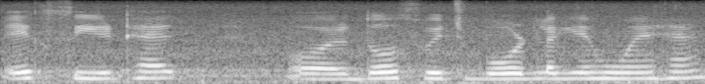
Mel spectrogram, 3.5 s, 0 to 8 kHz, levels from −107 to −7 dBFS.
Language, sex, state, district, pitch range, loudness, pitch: Hindi, female, Haryana, Rohtak, 205-220 Hz, -15 LUFS, 210 Hz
